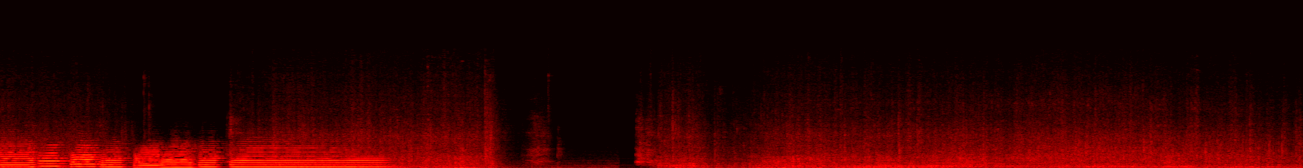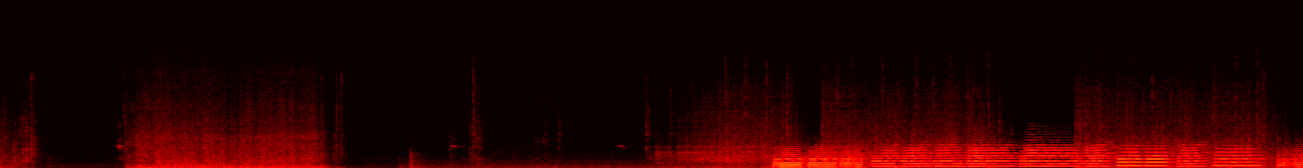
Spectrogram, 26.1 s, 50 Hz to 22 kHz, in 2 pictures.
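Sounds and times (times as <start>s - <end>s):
wheels clattering on rails: 2.4s - 5.4s, 6.4s - 13.3s, 23.8s - 25.9s
model train motor whirring: 6.4s - 13.3s.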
